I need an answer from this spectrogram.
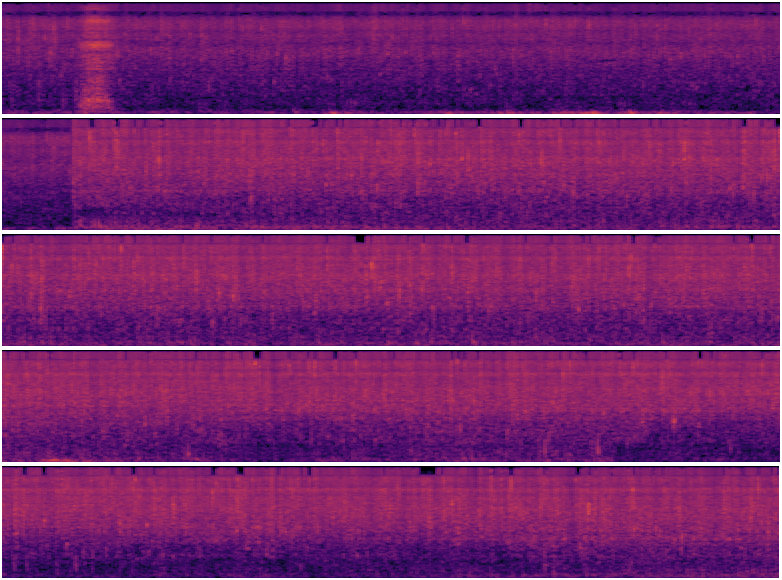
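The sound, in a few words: waterfall at Fillmore Falls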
